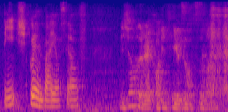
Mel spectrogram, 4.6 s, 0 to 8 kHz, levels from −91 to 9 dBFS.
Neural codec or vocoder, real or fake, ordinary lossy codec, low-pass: codec, 24 kHz, 3.1 kbps, DualCodec; fake; AAC, 48 kbps; 7.2 kHz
